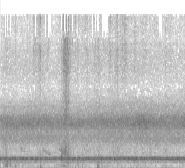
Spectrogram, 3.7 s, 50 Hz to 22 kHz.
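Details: Brood X 17-year periodical cicadas at Oregon Ridge Park, Maryland, 26 May 2021: a steady mid-pitched droning whine over a higher buzz from other cicadas, with red-winged blackbirds and catbirds faintly beneath.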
